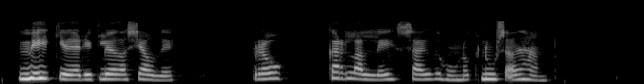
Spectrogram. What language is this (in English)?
Icelandic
